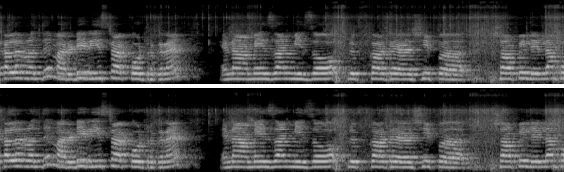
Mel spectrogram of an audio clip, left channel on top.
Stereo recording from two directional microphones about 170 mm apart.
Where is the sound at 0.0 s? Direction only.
25° left (ahead or behind).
